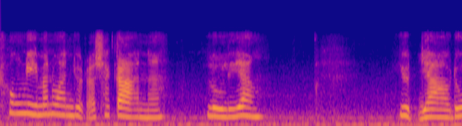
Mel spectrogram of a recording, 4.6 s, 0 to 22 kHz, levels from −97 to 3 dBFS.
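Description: Throughout the speech, the audio has likely gone through Opus compression in its speech-oriented mode at a low bitrate, one that fits about 16 kbps, with bandwidth held to wideband. The damage is plainly audible: the speech sounds muffled and hoarse, its upper range cut away.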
